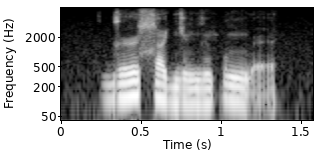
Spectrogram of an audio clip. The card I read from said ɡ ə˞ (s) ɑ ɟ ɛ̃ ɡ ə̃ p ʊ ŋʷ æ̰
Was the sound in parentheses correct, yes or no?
yes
